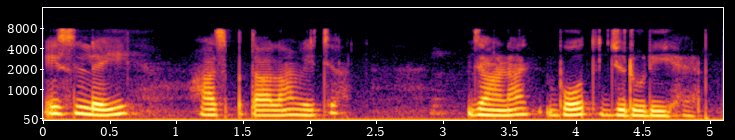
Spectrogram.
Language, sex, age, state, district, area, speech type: Punjabi, female, 18-30, Punjab, Patiala, rural, spontaneous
